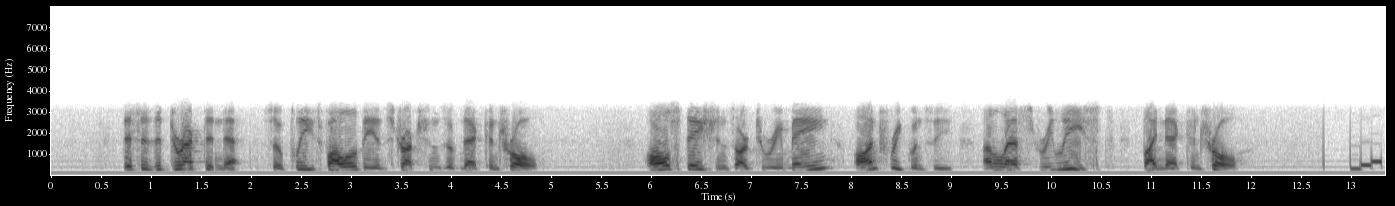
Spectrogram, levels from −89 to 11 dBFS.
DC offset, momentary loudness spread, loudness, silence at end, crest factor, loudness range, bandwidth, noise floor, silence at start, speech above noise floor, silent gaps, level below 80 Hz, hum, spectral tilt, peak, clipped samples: under 0.1%; 15 LU; -18 LUFS; 0.05 s; 18 dB; 3 LU; 3.5 kHz; -48 dBFS; 0.75 s; 30 dB; none; under -90 dBFS; none; -10 dB/octave; -2 dBFS; under 0.1%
